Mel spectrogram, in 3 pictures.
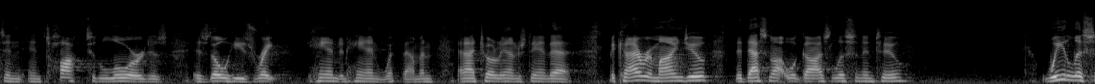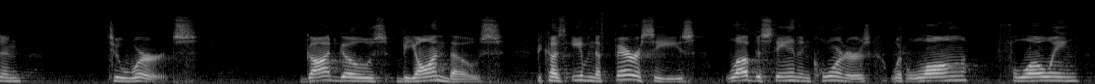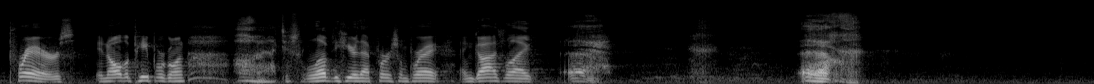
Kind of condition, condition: setting, large echoing room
